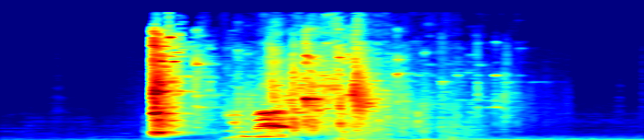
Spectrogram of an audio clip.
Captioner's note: glass shattering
